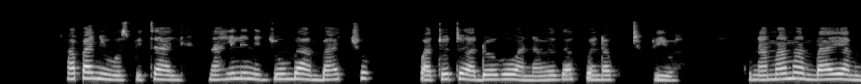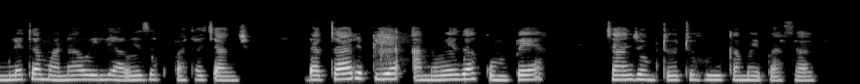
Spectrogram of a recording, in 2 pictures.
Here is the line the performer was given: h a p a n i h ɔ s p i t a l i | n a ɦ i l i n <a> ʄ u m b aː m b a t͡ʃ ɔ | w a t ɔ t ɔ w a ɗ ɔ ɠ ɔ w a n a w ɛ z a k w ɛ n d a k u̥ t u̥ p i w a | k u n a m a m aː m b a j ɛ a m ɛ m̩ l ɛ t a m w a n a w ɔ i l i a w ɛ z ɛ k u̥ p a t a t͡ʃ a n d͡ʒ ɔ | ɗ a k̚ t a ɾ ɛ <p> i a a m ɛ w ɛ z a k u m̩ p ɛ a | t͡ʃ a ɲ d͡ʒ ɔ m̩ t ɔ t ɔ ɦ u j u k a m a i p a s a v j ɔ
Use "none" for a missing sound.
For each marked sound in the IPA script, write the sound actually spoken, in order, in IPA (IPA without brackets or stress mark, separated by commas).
i, p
